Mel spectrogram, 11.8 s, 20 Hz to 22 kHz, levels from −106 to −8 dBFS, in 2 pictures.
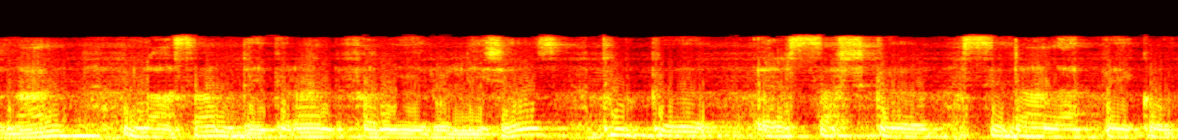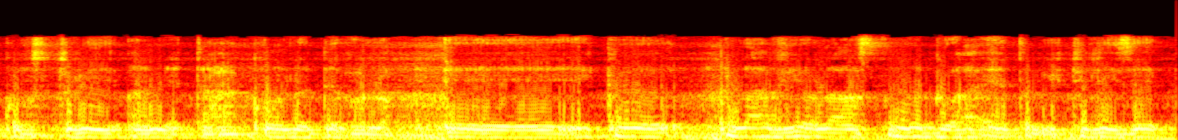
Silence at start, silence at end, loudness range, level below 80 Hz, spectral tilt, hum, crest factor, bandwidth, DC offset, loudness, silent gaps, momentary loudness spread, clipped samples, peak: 0 s; 0 s; 1 LU; -34 dBFS; -6.5 dB/octave; none; 8 dB; 8.2 kHz; 0.2%; -17 LUFS; none; 3 LU; under 0.1%; -8 dBFS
